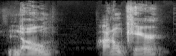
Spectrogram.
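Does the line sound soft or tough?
tough. The line is said in a tough manner.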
